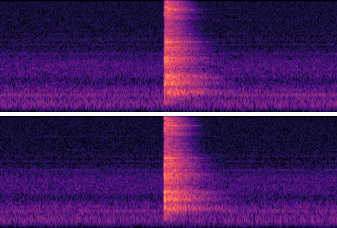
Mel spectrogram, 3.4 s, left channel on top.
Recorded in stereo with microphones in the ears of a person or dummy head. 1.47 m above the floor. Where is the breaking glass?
35° right (ahead or behind), 0.6 m.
